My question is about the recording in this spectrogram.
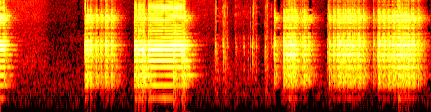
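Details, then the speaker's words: Garrett AT Gold metal detector powered up, headphones removed, before coil removal and teardown: harsh high-pitched tone bursts starting and stopping at random with nothing swept, erratic false-signal chatter; cause not yet found. "I'm gonna try to once and for all stop that chatter so anyway what I'll do actually first is I will try to get this thing fired up here for you and we'll see if we can hear the chatter together"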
